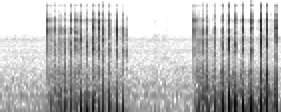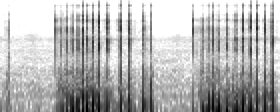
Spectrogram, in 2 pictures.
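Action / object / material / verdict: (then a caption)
scrape / plastic screw cap scraped along its ridged edge with a metal needle / plastic / none. A metal needle scrapes the ridged edge of a loose, hollow blue plastic screw cap held by the fingers over the mic. Four bursts of rapid, dry ticking clicks come through, with bright crackle over a low, thumpy handling rumble and short pauses between bursts.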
